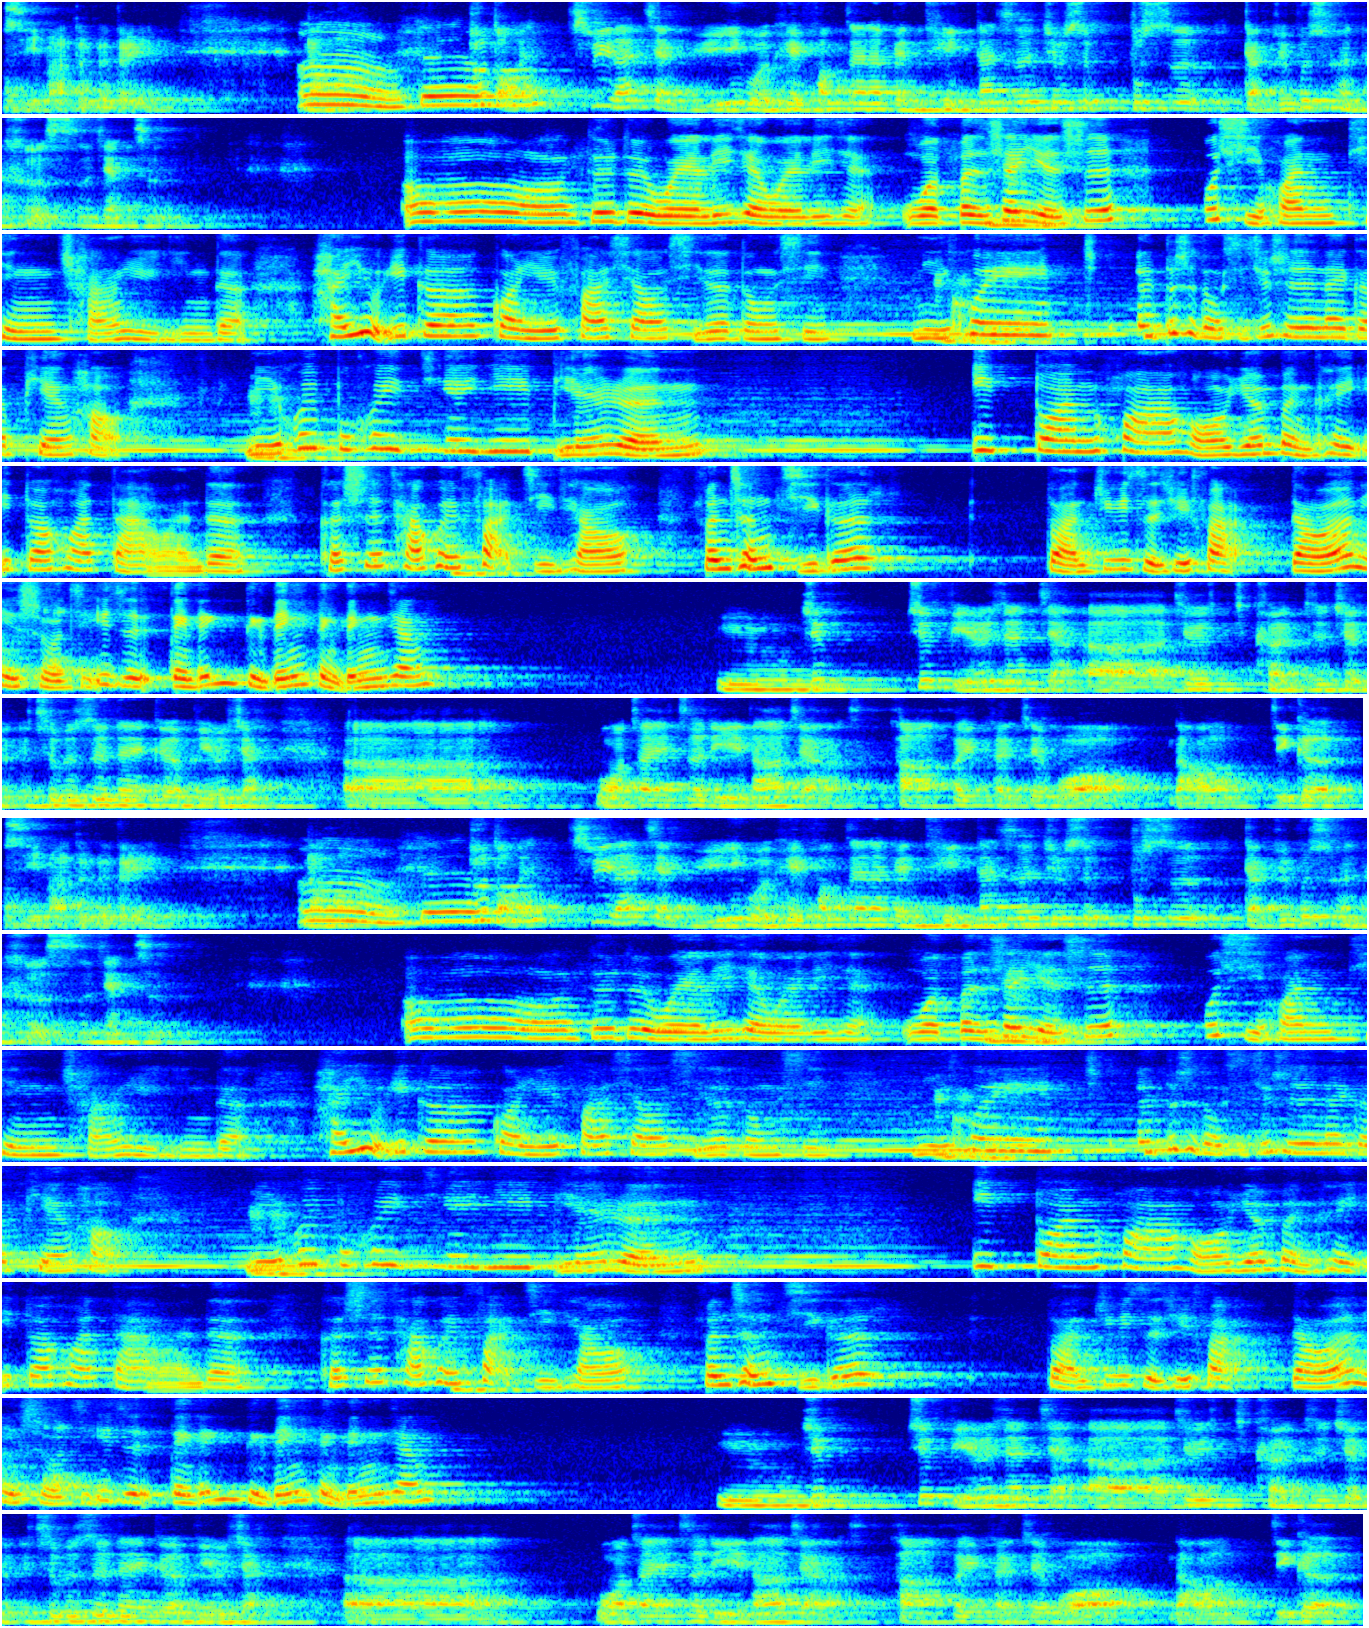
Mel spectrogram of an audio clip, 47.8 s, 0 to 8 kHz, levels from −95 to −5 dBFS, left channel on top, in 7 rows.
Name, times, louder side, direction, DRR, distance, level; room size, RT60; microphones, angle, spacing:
voice 1, 0.0-7.7 8.2-8.3 11.7-12.0 18.3-18.6 21.7-21.9 29.5-29.7 34.3-34.5 37.7-38.3 38.7-43.5 43.9-47.6, equal, 20° left, 3 dB, 1.8 m, -37 dB
voice 2, 1.5-2.7 8.8-12.6 12.8-17.8 18.2-18.9 19.3-21.4 21.7-24.0 25.3-28.5 28.9-30.5 30.8-31.7 32.5-36.3, left 5 dB, 50° left, 12 dB, 0.3 m, -27 dB
sound 1, 16.7-25.1, right 1 dB, 5° right, 1.8 m, -39 dB
16.5 x 8.1 x 4.4 m, 1.2 s
head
